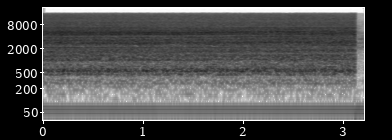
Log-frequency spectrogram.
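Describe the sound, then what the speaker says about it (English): A blow dryer on its cool setting runs as a steady, loud broadband whoosh, used to dry and set a wig install over natural hair, cutting off abruptly at the very end. "I'm going to take my blow dryer again on the cool setting and help everything dry and stick into place"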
